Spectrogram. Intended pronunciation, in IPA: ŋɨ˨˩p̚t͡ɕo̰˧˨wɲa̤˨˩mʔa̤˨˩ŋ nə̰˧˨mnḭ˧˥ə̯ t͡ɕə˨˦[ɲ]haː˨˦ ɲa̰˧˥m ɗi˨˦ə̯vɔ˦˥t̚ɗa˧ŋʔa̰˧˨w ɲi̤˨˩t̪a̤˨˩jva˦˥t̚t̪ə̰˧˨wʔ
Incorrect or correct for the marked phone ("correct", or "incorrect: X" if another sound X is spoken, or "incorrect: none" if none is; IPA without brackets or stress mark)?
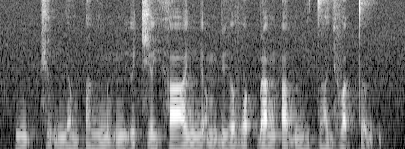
incorrect: j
